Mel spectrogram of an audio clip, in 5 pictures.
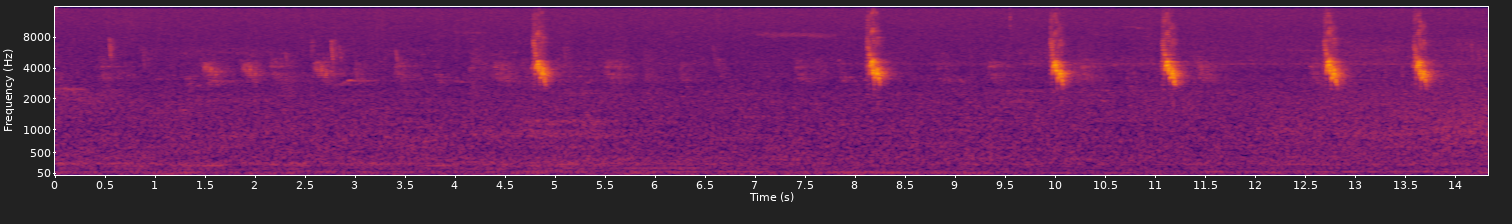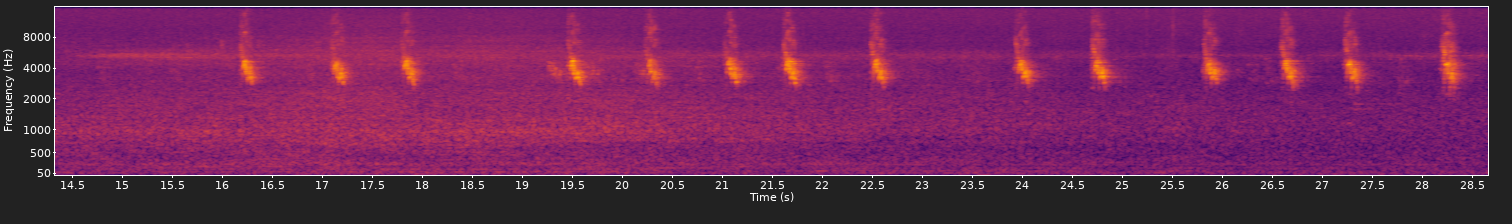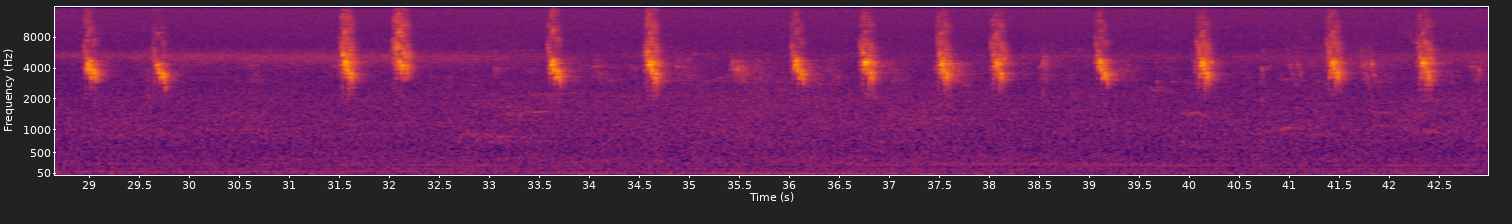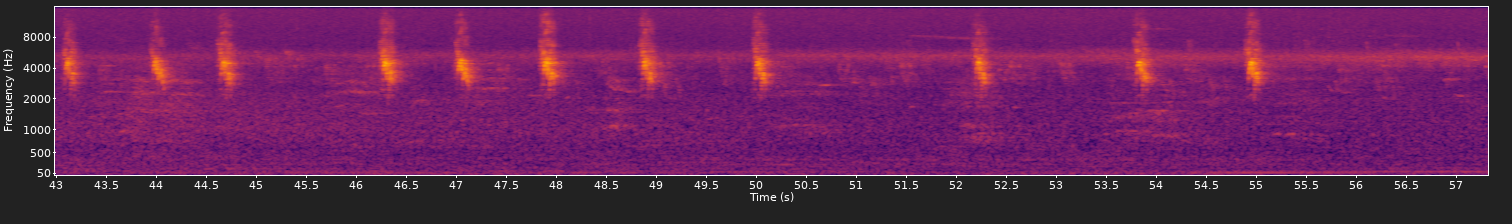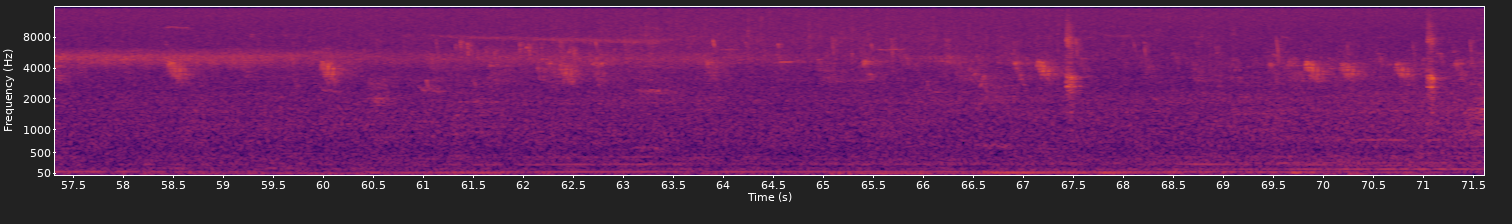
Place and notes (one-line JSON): {"title": "Nebraska City, NE, USA - Train", "date": "2013-05-15 14:00:00", "description": "Recorded with Zoom H2. Recordings from Nebraska City while in residence at the Kimmel Harding Nelson Center for the Arts in Nebraska City from May 13 – May 31 2013. Source material for electro-acoustic compositions and installation made during residency.", "latitude": "40.67", "longitude": "-95.85", "altitude": "312", "timezone": "America/Chicago"}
